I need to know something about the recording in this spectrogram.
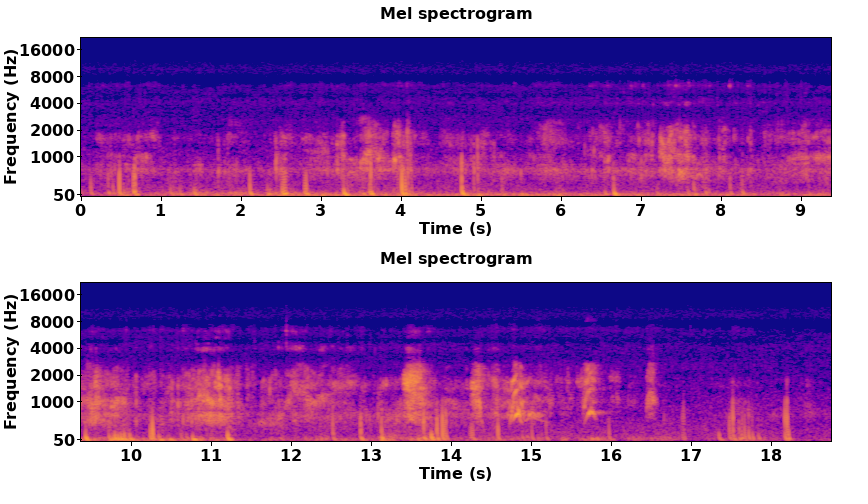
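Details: Two dogs, Kumo the Keeshond and Sully the Boston Terrier, playing tug in the snow: rough, rumbling growls come in uneven bursts, some rising into brief strained whines, with soft thuds and scuffling throughout.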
